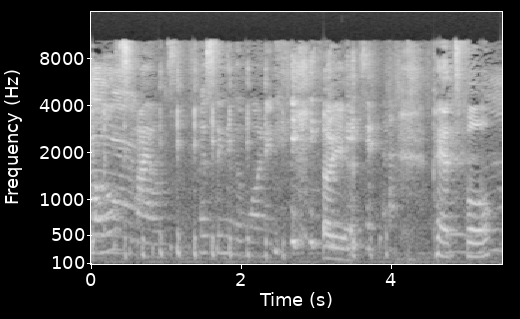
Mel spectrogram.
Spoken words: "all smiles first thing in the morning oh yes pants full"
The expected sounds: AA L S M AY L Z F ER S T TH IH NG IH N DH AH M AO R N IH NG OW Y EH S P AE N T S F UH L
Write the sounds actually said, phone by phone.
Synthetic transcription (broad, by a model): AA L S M AY L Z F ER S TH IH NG IH N DH AH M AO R N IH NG OW Y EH P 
